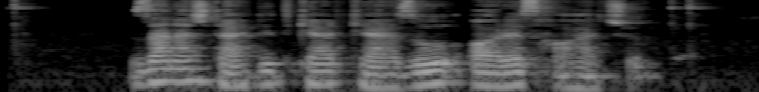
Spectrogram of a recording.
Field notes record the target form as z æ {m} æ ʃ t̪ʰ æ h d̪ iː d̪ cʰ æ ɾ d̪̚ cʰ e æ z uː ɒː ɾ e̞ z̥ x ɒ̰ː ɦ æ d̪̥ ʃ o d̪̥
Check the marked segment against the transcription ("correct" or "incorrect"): incorrect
